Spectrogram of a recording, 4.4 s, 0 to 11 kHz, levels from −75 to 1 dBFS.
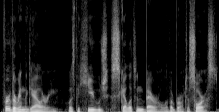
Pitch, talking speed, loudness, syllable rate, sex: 95 Hz, 165 wpm, -19 LUFS, 5.1 syllables/s, male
